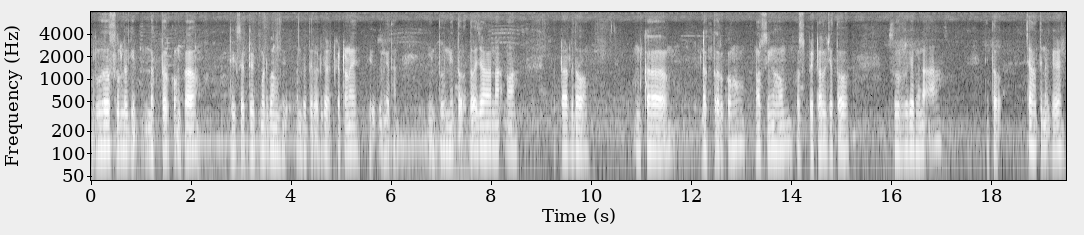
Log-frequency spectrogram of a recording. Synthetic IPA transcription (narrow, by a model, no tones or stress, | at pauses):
ɾuəsuɾləɡit̪̚ɖɔkt̪ɔɾkɔṵnka | ʈʰiksɛʈɾiʈmɛ̃ɳʈbaŋɦujuʔkankʰat̪iɾə̰ɖɡalɛʈkɛʈaɽ̃ɛhujṵʔkanɡɛt̪ʰankint̪unit̪ɔ̰ʔd̪ɔ̰d͡ʒaɦãna̰ʔnɔwa | ɔʈaɾʈd̪ɔ | unka | ɖɔk̚t̪ɔɾkɔɦɔ̃nɔɾsiŋɦɔmhɔspiʈald͡ʒɛt̪ɔ | suɾɾɡɛmɛna̰ʔa | nit̪ɔ̰ʔ | d͡ʒaɦãt̪inaʔɡɛ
